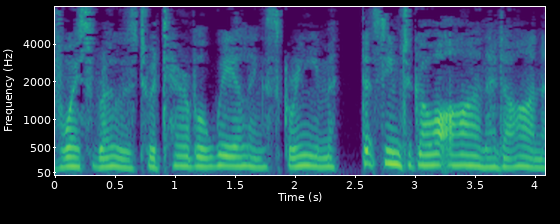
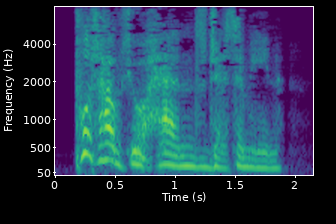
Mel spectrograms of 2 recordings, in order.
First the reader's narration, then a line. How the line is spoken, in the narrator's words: said Charlotte coldly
